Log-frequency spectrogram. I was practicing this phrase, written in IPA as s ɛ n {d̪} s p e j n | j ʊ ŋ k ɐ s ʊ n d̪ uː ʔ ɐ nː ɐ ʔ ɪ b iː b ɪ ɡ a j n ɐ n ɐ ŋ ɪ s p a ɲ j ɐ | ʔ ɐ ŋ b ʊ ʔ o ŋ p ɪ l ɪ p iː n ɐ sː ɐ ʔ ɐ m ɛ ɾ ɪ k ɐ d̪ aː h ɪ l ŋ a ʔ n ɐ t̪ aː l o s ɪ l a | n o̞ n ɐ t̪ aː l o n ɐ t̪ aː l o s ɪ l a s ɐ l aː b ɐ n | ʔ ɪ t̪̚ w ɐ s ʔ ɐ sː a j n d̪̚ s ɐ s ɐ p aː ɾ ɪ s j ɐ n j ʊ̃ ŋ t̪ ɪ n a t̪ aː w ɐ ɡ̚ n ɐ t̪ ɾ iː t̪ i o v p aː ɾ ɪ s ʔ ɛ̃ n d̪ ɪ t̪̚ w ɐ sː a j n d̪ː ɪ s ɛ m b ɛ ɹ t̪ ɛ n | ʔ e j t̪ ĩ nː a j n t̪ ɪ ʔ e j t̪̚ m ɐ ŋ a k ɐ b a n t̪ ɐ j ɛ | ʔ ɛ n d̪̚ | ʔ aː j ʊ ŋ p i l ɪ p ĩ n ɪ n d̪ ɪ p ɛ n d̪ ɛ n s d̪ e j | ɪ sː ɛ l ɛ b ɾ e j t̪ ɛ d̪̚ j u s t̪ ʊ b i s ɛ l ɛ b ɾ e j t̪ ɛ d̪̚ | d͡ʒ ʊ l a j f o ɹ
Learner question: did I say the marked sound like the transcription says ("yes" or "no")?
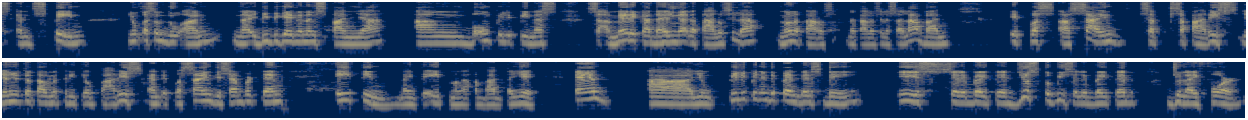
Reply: yes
